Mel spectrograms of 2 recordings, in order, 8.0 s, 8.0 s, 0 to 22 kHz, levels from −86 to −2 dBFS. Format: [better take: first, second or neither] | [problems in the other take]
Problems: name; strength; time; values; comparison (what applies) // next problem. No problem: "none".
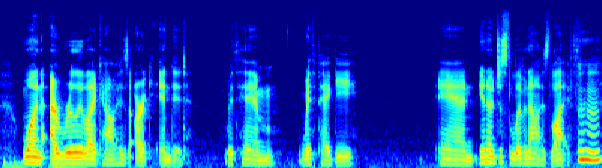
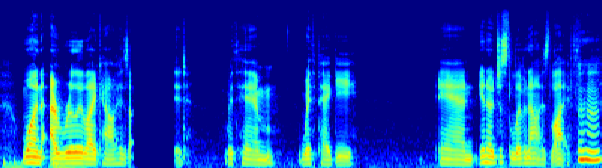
first | audio cutting out; at 2 s for 0.5 s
